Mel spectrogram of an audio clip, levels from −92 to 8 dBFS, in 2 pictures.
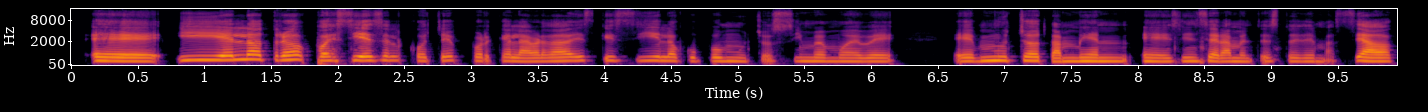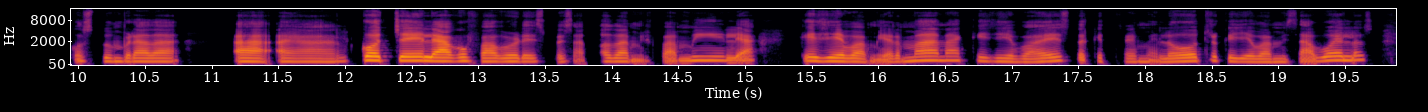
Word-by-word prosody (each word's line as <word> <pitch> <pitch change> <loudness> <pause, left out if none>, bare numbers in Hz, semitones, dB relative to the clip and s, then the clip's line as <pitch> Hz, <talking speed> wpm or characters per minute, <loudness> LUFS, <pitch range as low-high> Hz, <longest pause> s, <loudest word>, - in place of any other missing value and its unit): eh, 195 -3 +4
y 255 +2 +3
el 265 +3 +6
otro, 275 -2 +4
pues 220 -1 +1
sí 235 - +3
es 225 +1 +3
el 230 -1 -4
coche, 215 +2 -4
porque 205 -2 -6
la 180 -2 +1
verdad 200 +3 +1
es 220 0 -5
que 225 - -5
sí 220 0 -4
lo 210 -1 +1
ocupo 195 0 -5
mucho, 185 - -6
sí 195 - -11
me 195 0 -1
mueve, 185 -1 -3 0.4
eh, 195 +1 -1
mucho. 220 0 +2
También, 190 0 +1
eh, 185 -2 -1
sinceramente, 185 -2 -2
estoy 185 -1 -7
demasiado 190 +2 +3
acostumbrada 180 -2 -3 0.4
a 170 -2 0
al 190 +3 -11
coche, 225 -2 +5
le 205 -1 +7
hago 195 +1 +5
favores 180 -1 -2
pues 170 - -11
a - - -10
toda 185 -1 -1
mi - - -9
familia, 115 - -3 0.3
que 205 - +1
lleva 185 -3 +2
a 160 - -6
mi - - -6
hermana, 230 +6 0
que 210 -4 -9
lleva 170 -1 -3
esto, 215 +3 -3
que 180 - -10
tráeme 165 0 -9
lo 170 +3 -1
otro, 200 +3 -1
que 185 -3 -5
lleva 160 -1 -2
a - - -5
mis 160 0 -9
abuelos, 240 +4 -1
195 Hz, 170 wpm, -23 LUFS, 180-220 Hz, 0.4 s, le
